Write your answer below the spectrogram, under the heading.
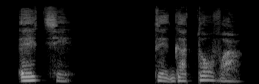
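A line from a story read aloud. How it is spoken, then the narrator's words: Whisper. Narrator (Russian): прошептала Айрис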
